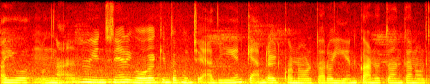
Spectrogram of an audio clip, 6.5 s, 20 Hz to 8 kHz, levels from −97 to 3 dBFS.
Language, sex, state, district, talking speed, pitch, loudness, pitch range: Kannada, female, Karnataka, Raichur, 140 wpm, 205 Hz, -17 LUFS, 195-215 Hz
